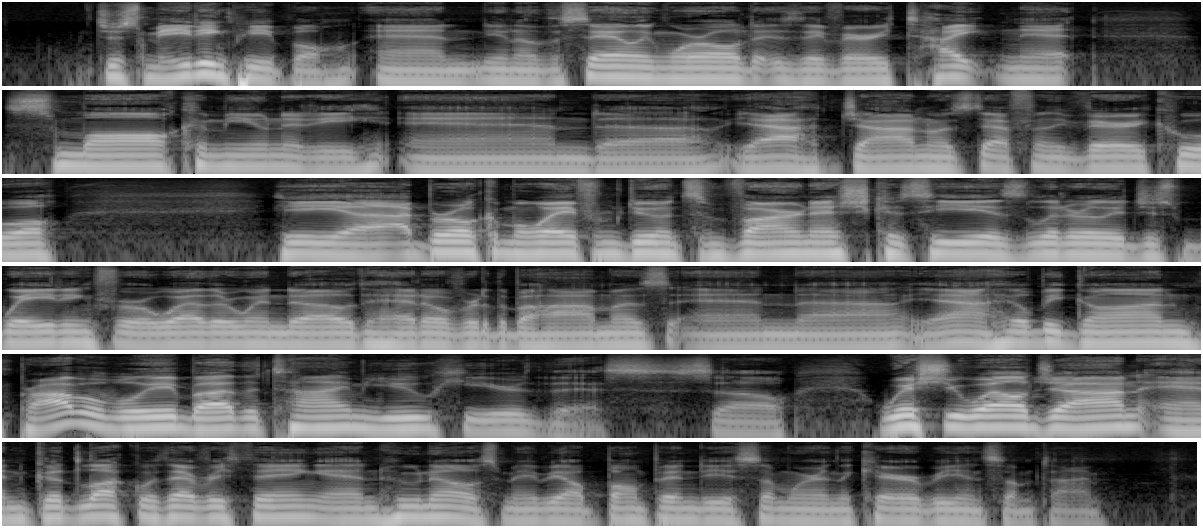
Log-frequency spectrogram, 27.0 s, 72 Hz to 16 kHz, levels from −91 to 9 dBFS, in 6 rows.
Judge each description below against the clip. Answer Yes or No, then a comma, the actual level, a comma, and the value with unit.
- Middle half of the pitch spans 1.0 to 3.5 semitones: Yes, average, 3.2 semitones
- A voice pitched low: Yes, low, 115 Hz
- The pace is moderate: Yes, average, 190 wpm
